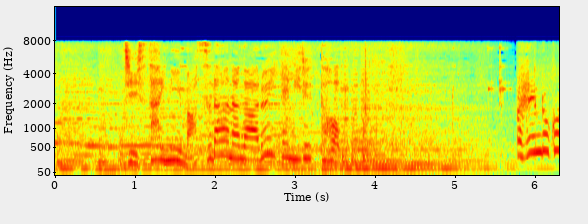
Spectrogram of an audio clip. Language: Japanese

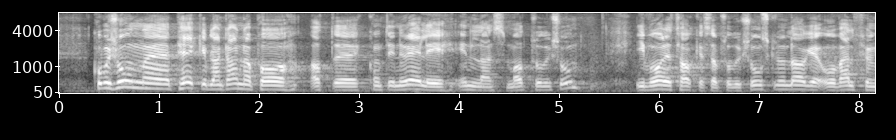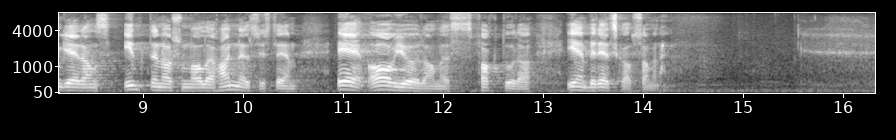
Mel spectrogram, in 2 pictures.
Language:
Norwegian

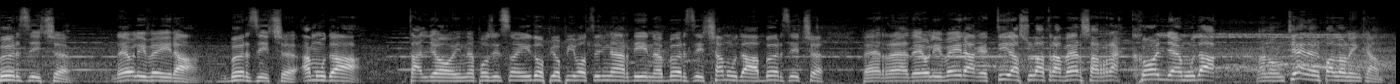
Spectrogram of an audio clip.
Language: Italian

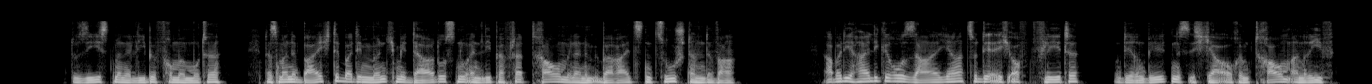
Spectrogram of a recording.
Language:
German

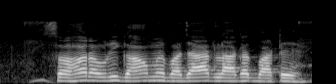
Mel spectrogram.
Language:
Bhojpuri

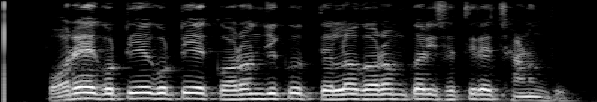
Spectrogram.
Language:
Odia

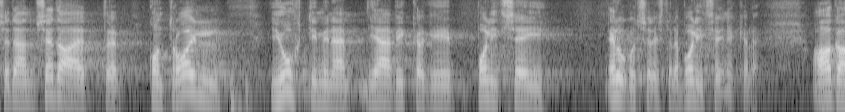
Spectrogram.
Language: Estonian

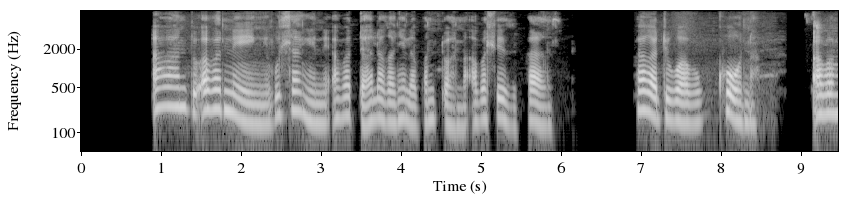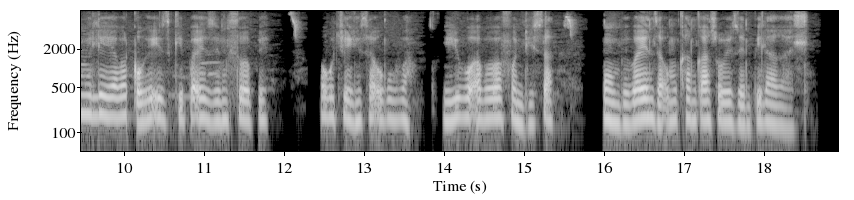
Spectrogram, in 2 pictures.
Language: North Ndebele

